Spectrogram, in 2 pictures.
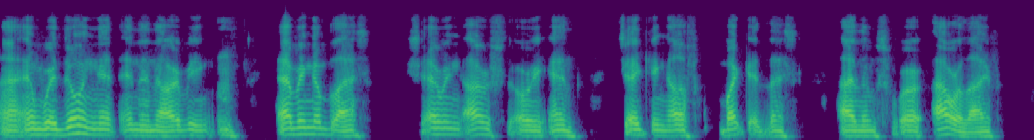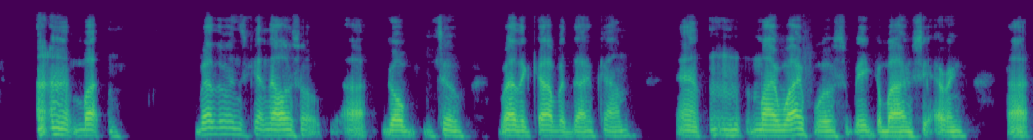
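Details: Adult male U.S. Air Force veteran living with ALS, a rapidly progressive neurodegenerative disease, whose wife describes his progression; dysarthria (ALS).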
